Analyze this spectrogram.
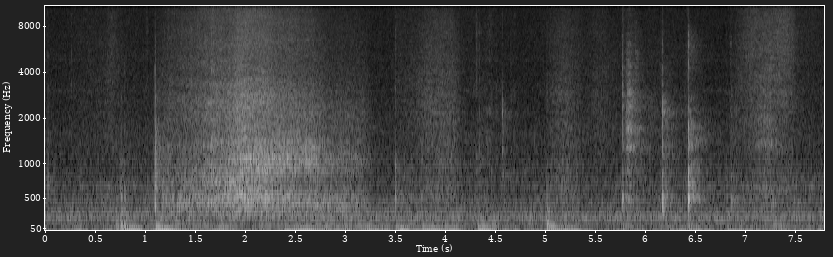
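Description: Hands handling objects on a tabletop: a rustling scrape that swells and fades over about two seconds, then a few light clicks and taps.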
